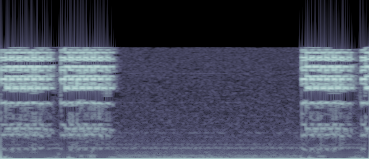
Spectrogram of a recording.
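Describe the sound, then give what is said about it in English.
A telephone rings loudly in two bursts of a bright, trilling electronic bell, a long pause between them, then a third burst begins; no one speaks. It is a phone-a-friend lifeline call on Who Wants to Be a Millionaire. “I'll have to use phone a friend.”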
